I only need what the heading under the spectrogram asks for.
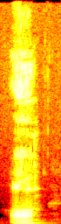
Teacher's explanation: a in a central low position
